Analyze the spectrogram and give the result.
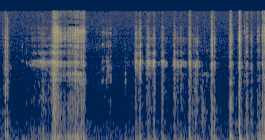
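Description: A metal box cutter blade scrapes and carves powdery white soap from a solid, pink-glitter-coated round soap. Close up, it makes dry, gritty scraping strokes: a long rasp near the start, then a run of short crunchy scratches and taps, with bright crackle over a low body.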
